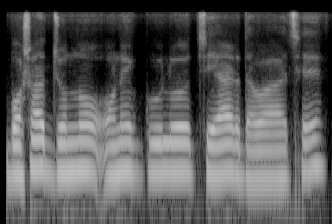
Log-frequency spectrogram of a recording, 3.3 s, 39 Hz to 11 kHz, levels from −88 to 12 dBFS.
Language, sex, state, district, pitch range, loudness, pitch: Bengali, male, West Bengal, Cooch Behar, 140-155 Hz, -18 LUFS, 150 Hz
